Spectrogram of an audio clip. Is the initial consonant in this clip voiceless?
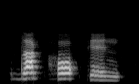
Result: no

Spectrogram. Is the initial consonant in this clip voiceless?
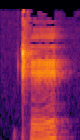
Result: yes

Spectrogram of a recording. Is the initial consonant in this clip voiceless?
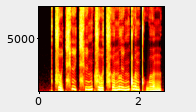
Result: yes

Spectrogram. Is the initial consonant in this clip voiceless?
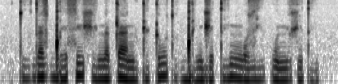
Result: yes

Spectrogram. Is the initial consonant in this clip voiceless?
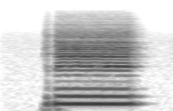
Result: no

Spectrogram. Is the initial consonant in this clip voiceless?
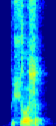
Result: yes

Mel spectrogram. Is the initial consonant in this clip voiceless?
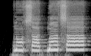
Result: no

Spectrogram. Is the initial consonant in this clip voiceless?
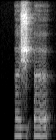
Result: no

